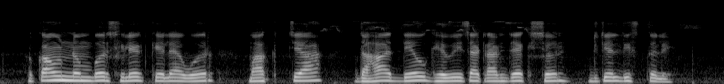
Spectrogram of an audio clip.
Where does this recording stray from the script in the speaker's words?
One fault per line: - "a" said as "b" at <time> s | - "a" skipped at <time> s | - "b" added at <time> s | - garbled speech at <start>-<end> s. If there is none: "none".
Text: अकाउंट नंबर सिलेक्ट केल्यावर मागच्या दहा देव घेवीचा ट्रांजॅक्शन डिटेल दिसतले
none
